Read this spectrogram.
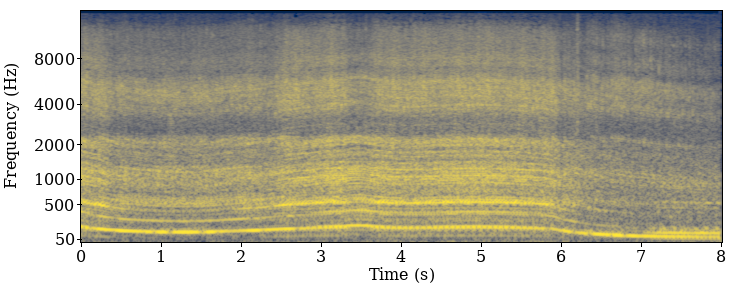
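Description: A car engine revs up and down as the car drives.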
